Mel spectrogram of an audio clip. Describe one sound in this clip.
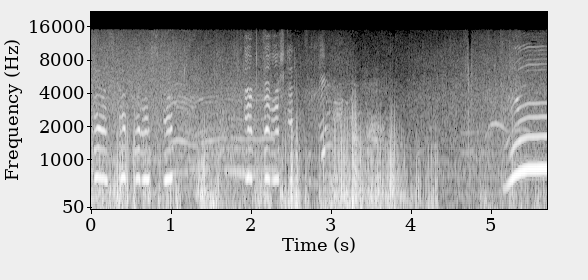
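A young woman laughs and talks excitedly close by.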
